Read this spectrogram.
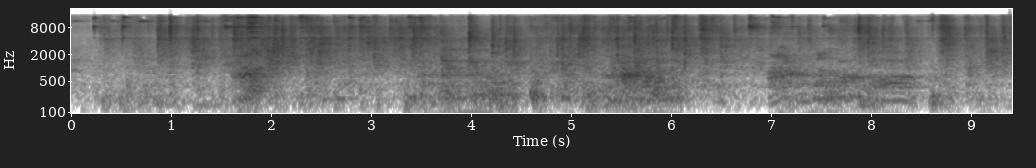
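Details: Akitas at home wrestling with a German shorthaired pointer, vocalizing in play rather than aggression: long rough growling grumbles rising and falling over several seconds, with a few brief higher yelps amid thumping and scuffling.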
